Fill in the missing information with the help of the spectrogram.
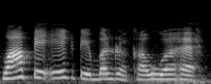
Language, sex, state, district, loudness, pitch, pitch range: Hindi, female, Jharkhand, Deoghar, -18 LUFS, 245 Hz, 235-295 Hz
